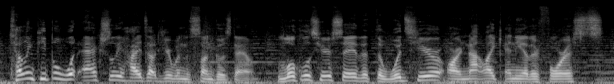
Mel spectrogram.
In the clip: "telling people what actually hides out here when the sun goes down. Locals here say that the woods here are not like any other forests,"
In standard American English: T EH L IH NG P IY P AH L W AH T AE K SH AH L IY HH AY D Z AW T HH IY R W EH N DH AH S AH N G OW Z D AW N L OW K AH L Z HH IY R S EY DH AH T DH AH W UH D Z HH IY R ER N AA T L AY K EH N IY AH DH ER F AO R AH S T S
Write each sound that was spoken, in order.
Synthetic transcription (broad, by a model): T EH L IH NG P IY P L W AH T AE K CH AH L IY HH AY D Z AW T HH IY R W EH N DH AH S AH N G OW Z D AW N L OW K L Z HH IY R S EY DH AH T DH AH W UH D Z HH IY R ER N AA T L AY K EH N IY AH DH ER F AO R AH S T S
